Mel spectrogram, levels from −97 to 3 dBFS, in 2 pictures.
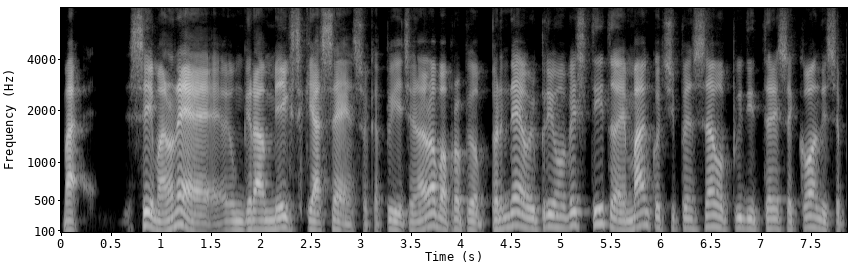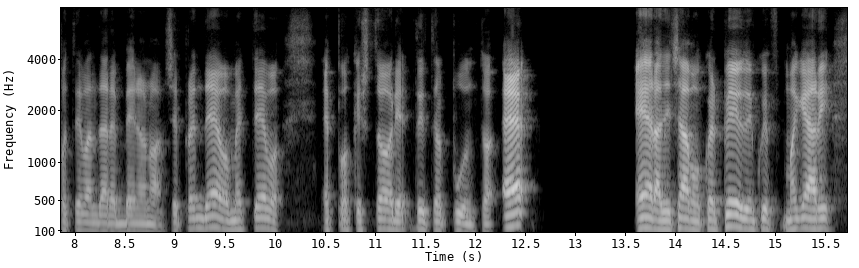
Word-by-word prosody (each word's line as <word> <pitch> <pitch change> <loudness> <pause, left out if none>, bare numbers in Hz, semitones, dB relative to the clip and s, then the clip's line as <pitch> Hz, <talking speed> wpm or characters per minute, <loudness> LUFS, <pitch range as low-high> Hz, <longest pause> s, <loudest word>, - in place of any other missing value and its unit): Ma - - +4
e 380 - -21 0.4
sì, 170 -2 +1
ma 110 - +2
non 110 - +2
è 100 0 +7
un 115 0 -5
gran 120 +1 +2
mix 135 +3 0
che 125 - -1
ha 110 - +3
senso, 105 -5 -3
capi 115 -4 -6
cioè, 110 - -10
una 110 +2 0
roba 165 - +2
proprio 120 -3 -6
prendevo 140 +5 -1
il 125 - -4
primo 150 0 -4
vestito 175 +2 -4
e 115 -3 +1
manco 140 +5 0
ci - - -11
pensavo 135 +3 -4
più 135 - -7
di 125 -2 -6
3 130 0 -3
secondi 125 +2 -4
se 110 +1 -11
poteva 110 -1 -8
andare 105 -1 -5
bene 100 0 -5
o - - -5
no. 90 -2 -7
Cioè, 110 +5 -12
prendevo, 135 -1 -2
mettevo 120 +2 -5 0.4
e - - -7
poche 115 - -9
storie 115 0 -3
dritto 115 -1 -6
al 110 - -10
punto. 100 -5 -7
E - - +8 1.0
era 135 -2 +7
diciamo 120 -1 +2
quel 120 0 -3
periodo 155 -3 +4
in 125 - -4
cui 130 +2 -4
f - - -21
magari 130 +1 +3
120 Hz, 200 wpm, -25 LUFS, 115-135 Hz, 1.0 s, E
